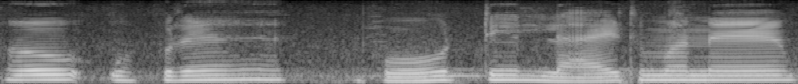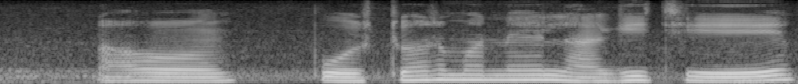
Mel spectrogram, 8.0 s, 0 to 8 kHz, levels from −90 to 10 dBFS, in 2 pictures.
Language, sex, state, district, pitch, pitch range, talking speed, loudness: Odia, male, Odisha, Sambalpur, 155 Hz, 135-165 Hz, 70 wpm, -13 LUFS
